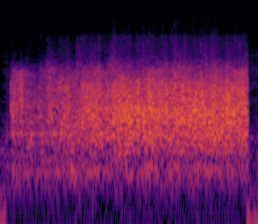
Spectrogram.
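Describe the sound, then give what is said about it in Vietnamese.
Sustained applause from conference delegates in the auditorium of the National Convention Center, My Dinh, Hanoi, Vietnam, as the conference adopts its declaration; a dense, steady roar of clapping that swells slightly and holds loud for over two seconds before cutting off abruptly, with no talking. “Những tràng vỗ tay không dứt của các đại biểu tại khán phòng Trung tâm Hội nghị Quốc gia Mỹ Đình Hà Nội khi hội nghị thông qua tuyên bố hội nghị về vai trò của giới trẻ trong việc thúc đẩy thực hiện các mục tiêu phát triển bền vững”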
